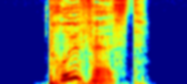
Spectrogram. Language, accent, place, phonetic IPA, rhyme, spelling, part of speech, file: German, Germany, Berlin, [ˈpʁyːfəst], -yːfəst, prüfest, verb, De-prüfest.ogg
- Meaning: second-person singular subjunctive I of prüfen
